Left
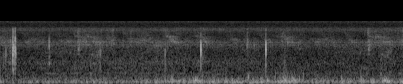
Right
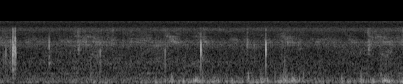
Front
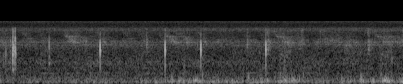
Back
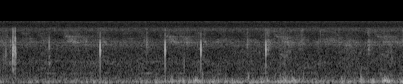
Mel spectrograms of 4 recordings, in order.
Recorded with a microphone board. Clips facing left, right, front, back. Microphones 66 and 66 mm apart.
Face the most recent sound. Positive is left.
No sound to turn to.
